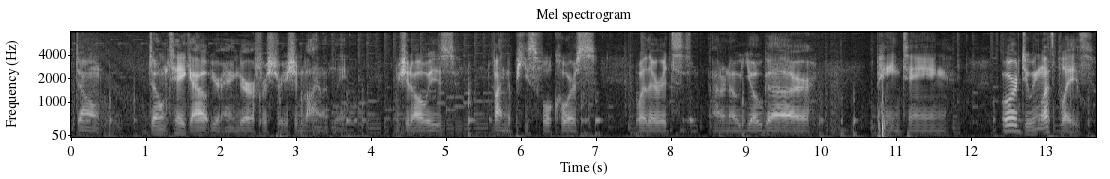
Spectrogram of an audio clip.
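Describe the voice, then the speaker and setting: A young man giving rambling, joking commentary while playing a game, his voice a little raspy. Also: deep voice, steady tone, slow, long pauses. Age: late teens to young adult. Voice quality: slightly raspy. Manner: joking, rambling, self-mocking. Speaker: let's play commentator. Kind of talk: casual gameplay commentary. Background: game music.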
